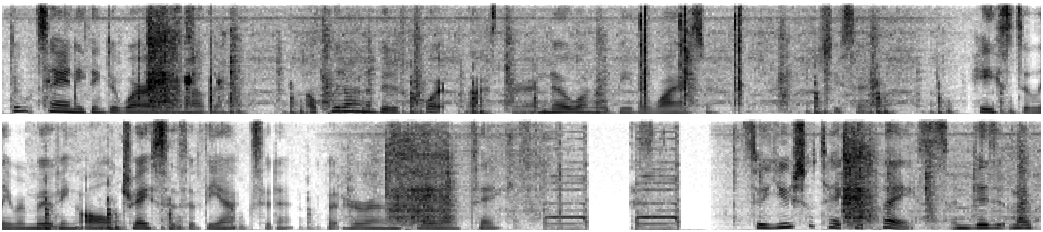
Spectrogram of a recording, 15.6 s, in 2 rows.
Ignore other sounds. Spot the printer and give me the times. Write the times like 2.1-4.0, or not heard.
0.2-7.1, 10.2-15.5.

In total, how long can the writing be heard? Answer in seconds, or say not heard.
2 s.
